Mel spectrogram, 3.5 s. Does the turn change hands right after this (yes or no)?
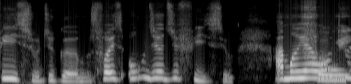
no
